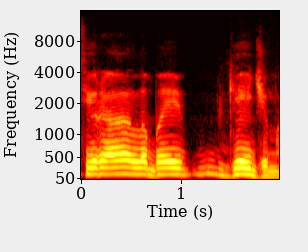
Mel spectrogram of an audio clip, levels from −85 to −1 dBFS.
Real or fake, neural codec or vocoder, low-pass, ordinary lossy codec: real; none; 14.4 kHz; MP3, 64 kbps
